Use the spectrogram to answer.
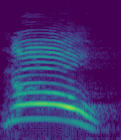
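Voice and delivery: high, very loud holler back; re-enacted yell upstairs, at full blast; hollered shout. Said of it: "I hollered back".

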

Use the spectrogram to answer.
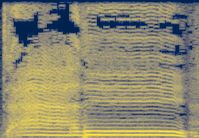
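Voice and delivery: high, long-drawn mock wail; stretched-out, high-pitched cry for a parent; child's scared call. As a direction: imitate a little boy calling out from a nightmare. Child waking in a cold sweat.

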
